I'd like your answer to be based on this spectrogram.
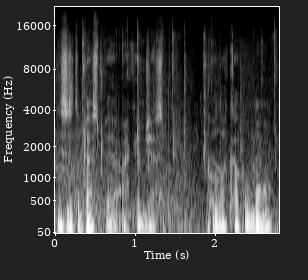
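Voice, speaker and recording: A man speaking softly and often whispering in ASMR style as he comments on a game he plays, close to the microphone. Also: low-pitched, little pitch movement, gravelly, noisy background. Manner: hushed, reads quest text aloud slowly. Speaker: ASMR gaming streamer narrating a playthrough.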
